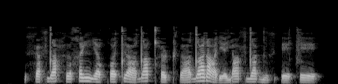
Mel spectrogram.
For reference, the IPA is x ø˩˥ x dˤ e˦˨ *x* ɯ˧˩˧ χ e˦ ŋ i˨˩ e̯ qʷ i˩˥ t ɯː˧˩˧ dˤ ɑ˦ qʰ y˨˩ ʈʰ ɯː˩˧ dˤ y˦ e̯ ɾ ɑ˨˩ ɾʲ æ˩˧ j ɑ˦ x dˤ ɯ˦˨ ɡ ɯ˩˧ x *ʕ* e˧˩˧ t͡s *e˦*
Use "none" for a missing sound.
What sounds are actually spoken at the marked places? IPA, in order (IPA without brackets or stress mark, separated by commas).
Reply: h, ʔ, e˦˨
